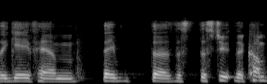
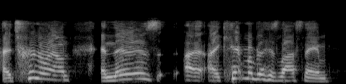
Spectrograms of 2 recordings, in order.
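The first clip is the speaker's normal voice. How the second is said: plain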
